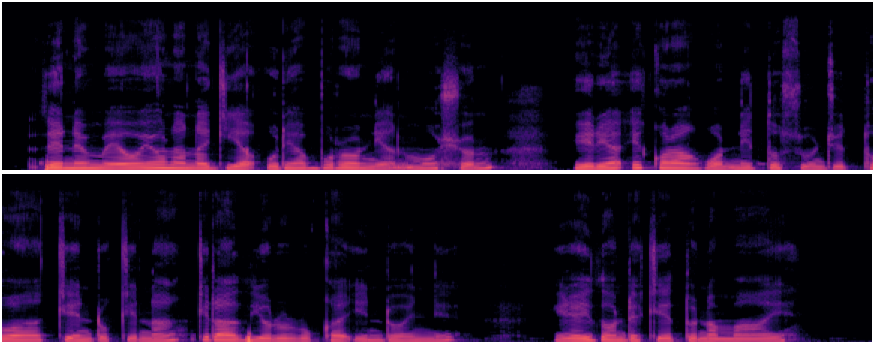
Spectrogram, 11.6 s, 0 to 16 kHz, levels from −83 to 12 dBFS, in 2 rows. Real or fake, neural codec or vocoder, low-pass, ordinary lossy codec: real; none; 14.4 kHz; none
